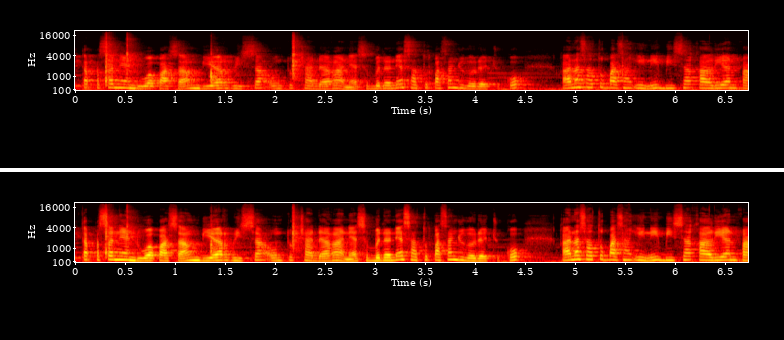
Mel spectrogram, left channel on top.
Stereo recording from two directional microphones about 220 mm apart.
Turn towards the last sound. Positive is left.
turn(degrees=-40)  # may be behind; listen again after turning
